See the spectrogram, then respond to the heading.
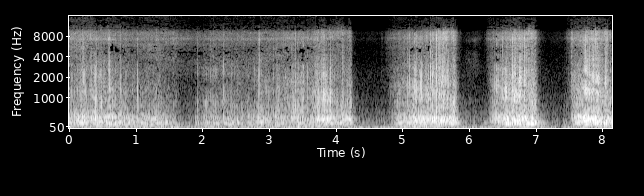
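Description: Fingertips and nails scratch and rub coarse woven beige sofa fabric with a brown spiral print over a padded cushion, making a dry, bright scratching hiss with a soft low rustle underneath. A steady stretch of rubbing gives way to separate strokes broken by short, quiet pauses.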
